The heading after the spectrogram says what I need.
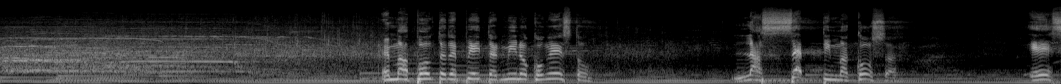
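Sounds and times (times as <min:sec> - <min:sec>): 
whoops from the audience: 0:00.0 - 0:03.6
audience shouting and cheering in praise: 0:00.0 - 0:03.7
speech: 0:03.8 - 0:06.0, 0:07.3 - 0:09.1, 0:10.3 - 0:10.5.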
